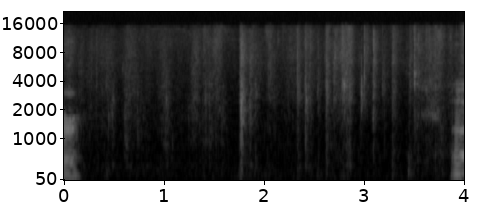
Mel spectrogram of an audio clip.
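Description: Faint rustling and handling noises of a vinyl record and its sleeve being moved, with one sharper click a little under two seconds in and light crinkling toward the end.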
